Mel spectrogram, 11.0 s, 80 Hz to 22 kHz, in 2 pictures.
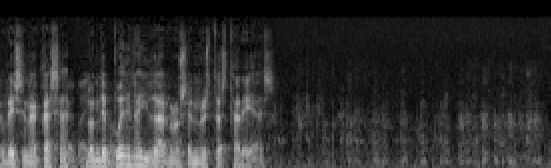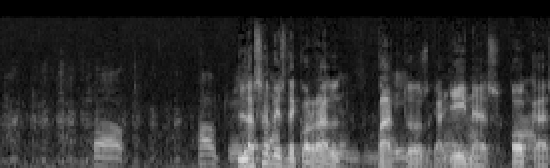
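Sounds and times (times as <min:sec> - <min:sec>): waterfowl call: 0:02.8 - 0:08.2.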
